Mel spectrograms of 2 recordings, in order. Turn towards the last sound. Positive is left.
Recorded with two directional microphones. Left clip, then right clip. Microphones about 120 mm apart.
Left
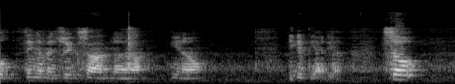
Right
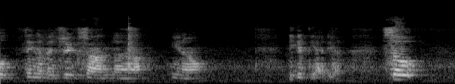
turn(degrees=45)  # may be behind; listen again after turning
